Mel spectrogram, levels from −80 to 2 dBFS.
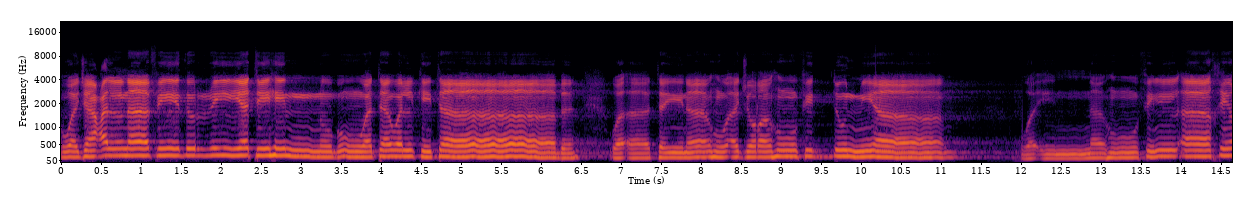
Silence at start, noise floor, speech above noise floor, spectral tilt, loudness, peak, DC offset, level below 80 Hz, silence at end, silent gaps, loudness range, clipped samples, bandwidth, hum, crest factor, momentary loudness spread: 0 s; -53 dBFS; 28 dB; -6 dB/octave; -25 LUFS; -10 dBFS; under 0.1%; -68 dBFS; 0 s; none; 6 LU; under 0.1%; 9.6 kHz; none; 16 dB; 10 LU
